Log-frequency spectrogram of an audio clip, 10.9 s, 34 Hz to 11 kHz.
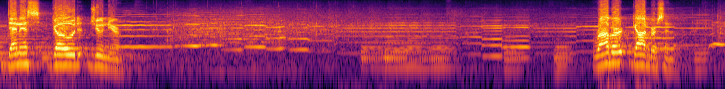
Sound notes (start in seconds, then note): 2.2 audience cheers and applauses; 10.5 audience cheers and applauses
